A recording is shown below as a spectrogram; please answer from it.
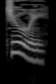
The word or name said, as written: julee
